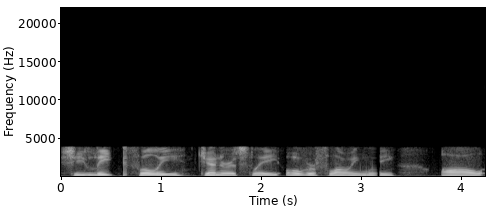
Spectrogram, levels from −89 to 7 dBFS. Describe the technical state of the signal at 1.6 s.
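At 1.6 s the speech is intact, with no fault present, and it carries the narrow sound of G.711 telephone coding, which fits A-law at 64 kbps and passes nothing above 4 kHz.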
